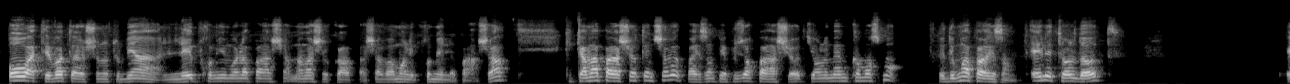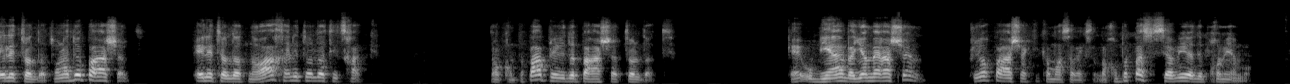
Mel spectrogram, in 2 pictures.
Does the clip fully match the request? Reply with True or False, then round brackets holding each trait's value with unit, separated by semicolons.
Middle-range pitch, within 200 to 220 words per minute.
True (165 Hz; 215 wpm)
